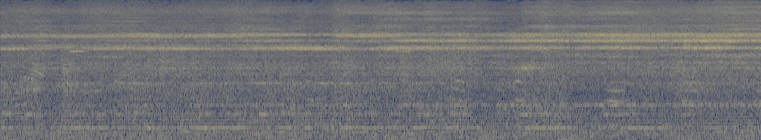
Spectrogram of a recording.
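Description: Passenger train running at speed, heard from inside the carriage: a steady rumble of wheels on rail with a steady high whine over it and a lower hum that comes and goes.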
